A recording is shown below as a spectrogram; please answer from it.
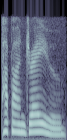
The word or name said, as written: Papandreou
